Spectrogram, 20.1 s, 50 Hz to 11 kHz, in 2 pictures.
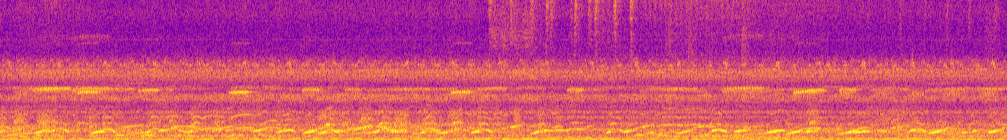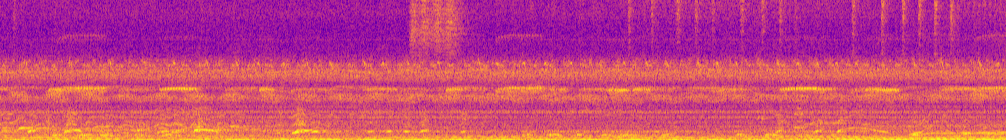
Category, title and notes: Soundscapes > Nature
pack of coyotes freak out as a plane flies overhead
A pack of coyotes bark and howl as a low-flying plane cruises by overhead. Recorded with a Zoom H5, cleaned up a little in FL Studio.
coyotes, barking, howling, soundscape, drone, plane, pack, nature, field-recording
